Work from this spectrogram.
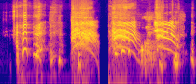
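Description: A person mimics crow caws, a series of harsh, nasal squawks in irregular bursts, loud and close.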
